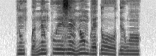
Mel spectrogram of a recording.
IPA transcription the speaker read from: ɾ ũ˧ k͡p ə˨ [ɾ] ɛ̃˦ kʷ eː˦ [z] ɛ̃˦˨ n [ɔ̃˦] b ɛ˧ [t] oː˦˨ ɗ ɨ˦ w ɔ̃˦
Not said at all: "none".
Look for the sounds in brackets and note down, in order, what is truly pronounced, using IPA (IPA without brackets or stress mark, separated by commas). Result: n, z, ɔ̃˦, ɗ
